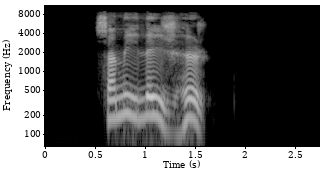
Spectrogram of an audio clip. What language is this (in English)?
Kabyle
